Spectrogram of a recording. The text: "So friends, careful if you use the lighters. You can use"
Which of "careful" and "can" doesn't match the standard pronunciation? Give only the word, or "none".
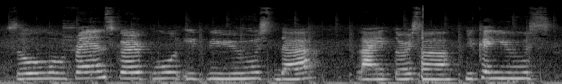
careful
